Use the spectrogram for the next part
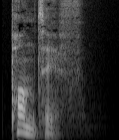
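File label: "pontiff", British English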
